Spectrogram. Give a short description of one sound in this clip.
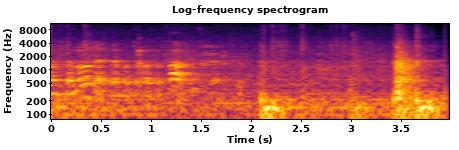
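A wooden staff taps on a stage floor.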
